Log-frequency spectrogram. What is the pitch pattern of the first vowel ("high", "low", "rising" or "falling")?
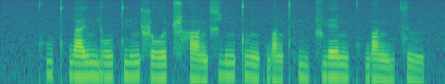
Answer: rising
